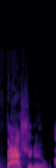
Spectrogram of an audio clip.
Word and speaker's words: Fashanu: And let's say this, a lot of you guys, including myself, want Joe Alt or Olafashanu, or Fashanu, I guess, is the proper pronunciation.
